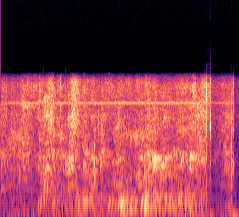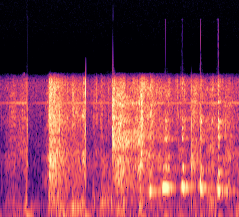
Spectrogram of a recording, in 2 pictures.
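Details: Donna the Shar Pei at play inside: low grumbling and snuffling, a few soft huffs, then a high thin whine repeated several times near the end, with clattering and movement noises.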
